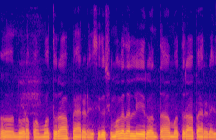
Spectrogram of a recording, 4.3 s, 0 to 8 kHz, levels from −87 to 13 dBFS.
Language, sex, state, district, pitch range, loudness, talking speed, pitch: Kannada, male, Karnataka, Shimoga, 100-115 Hz, -12 LUFS, 125 wpm, 110 Hz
